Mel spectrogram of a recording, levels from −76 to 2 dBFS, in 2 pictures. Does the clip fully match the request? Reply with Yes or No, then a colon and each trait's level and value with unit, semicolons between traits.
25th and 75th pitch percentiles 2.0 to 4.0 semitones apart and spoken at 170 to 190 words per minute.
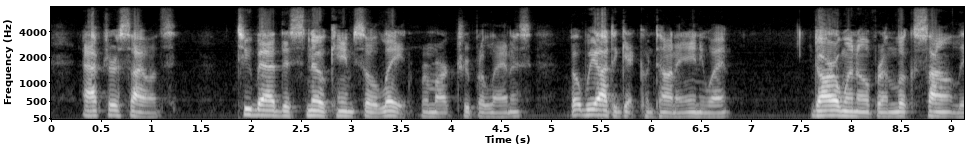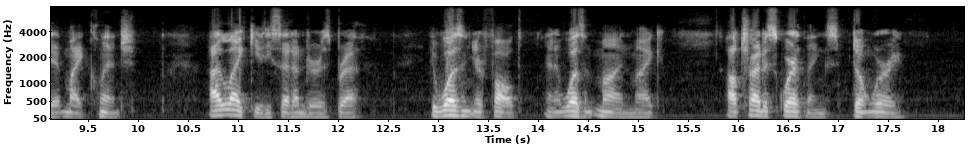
Yes: average, 3.4 semitones; average, 175 wpm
